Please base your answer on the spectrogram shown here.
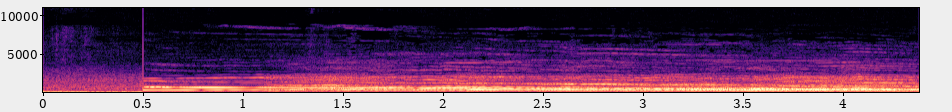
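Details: Eight captive resident grey wolves at a sanctuary in Ipswich, Massachusetts, howling together under a full moon on November 27, 2023; after a sharp click, several sustained overlapping howls begin at once, steady and gently wavering, layered in different pitches.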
